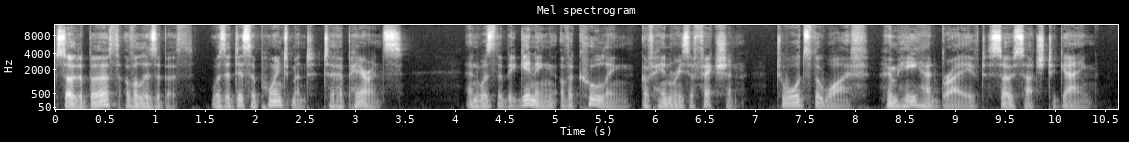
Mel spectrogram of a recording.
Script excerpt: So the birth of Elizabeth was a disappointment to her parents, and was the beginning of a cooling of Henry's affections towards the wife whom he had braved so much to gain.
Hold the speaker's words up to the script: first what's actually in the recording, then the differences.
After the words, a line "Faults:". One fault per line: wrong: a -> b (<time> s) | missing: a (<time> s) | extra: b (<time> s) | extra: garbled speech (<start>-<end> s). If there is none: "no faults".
So the birth of Elizabeth was a disappointment to her parents, and was the beginning of a cooling of Henry's affection towards the wife whom he had braved so such to gain.
Faults:
wrong: affections -> affection (6.3 s)
wrong: much -> such (9.6 s)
